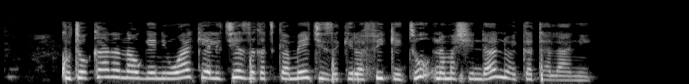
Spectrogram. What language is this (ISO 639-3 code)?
swa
